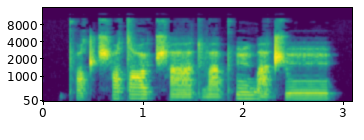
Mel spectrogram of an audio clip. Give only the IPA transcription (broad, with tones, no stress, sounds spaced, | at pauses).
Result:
pʰ u˩ tˤ t͡ʃʰ ɨ˦ tˤ uː˥ t͡ʃʰ aː˩ d v a˨ pʰ ũ˥ w a˨ d ʃ ũː˦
